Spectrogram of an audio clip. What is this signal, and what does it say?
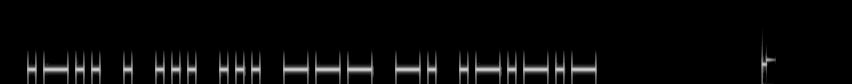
Morse code, heard as a keyed tone, about 15 wpm, 700 Hz. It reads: LESSON.
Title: Sentences from Top 1200 Words 15wpm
